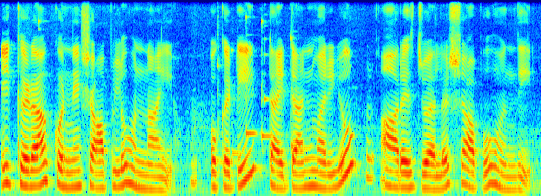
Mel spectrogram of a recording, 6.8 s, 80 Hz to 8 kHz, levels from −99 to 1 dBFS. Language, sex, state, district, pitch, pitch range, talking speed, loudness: Telugu, female, Telangana, Hyderabad, 175 Hz, 165-210 Hz, 95 wpm, -17 LUFS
